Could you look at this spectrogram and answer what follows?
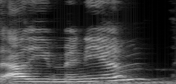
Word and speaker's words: aluminium: It's aluminium, but you know why? It's actually, they're right. We're the ones pronouncing it wrong? Just look at the spelling. Like we say aluminum. No, aluminium. Oh. There's like an I in there.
